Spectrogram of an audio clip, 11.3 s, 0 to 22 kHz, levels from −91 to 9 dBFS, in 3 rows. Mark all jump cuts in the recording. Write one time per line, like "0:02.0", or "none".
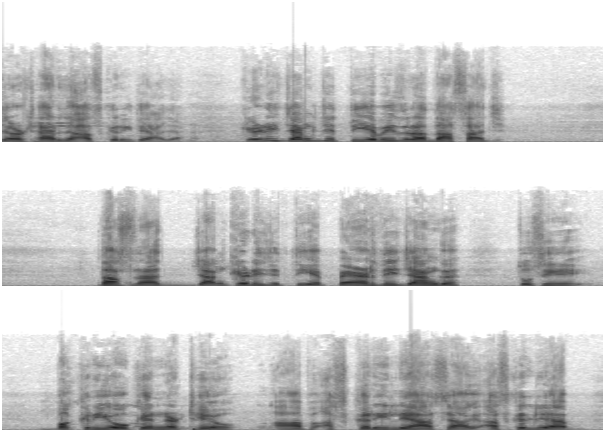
0:09.1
